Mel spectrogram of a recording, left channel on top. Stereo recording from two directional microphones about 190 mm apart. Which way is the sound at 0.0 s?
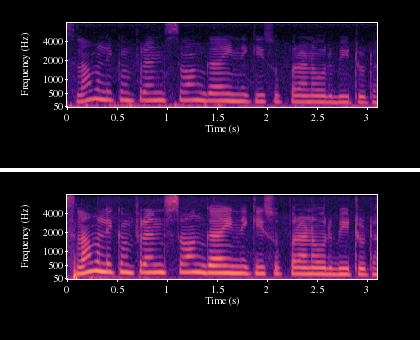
30° right (ahead or behind).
